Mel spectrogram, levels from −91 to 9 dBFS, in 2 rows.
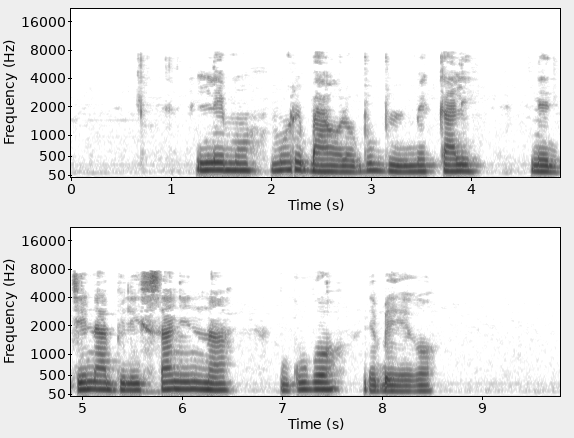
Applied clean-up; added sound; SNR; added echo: none; none; none; none.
